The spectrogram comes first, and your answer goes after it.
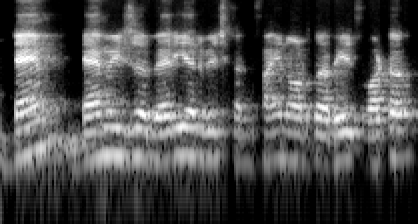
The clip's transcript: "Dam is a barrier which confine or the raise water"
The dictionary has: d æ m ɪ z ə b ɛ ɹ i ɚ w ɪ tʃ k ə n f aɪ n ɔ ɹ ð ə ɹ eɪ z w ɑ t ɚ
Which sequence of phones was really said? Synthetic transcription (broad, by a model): d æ m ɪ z ə b ɛ ɹ i ɚ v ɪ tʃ k ə n f aɪ n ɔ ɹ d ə ɹ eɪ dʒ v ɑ t ɚ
